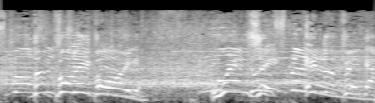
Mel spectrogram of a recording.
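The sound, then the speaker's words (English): A darts crowd at Madison Square Garden cheers and roars steadily as Michael Smith throws the winning dart to take the US Masters, many voices shouting over one another in rising and falling tones. The din stays loud and dense for a few seconds without letting up. “That was the crowd when English superstar Michael Bully Boy Smith threw the winning dart to take out the US Masters earlier this year.”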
